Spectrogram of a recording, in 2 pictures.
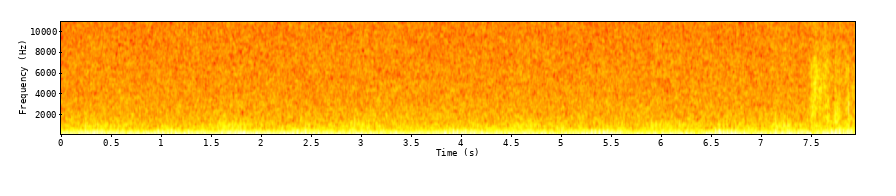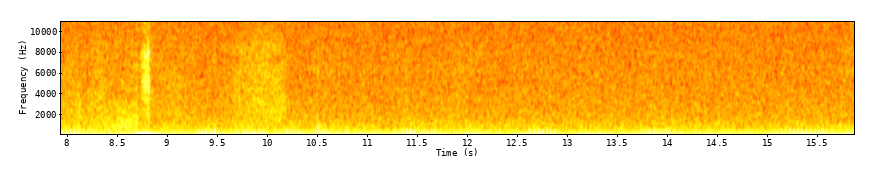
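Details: Close purring from a Lucky Ferals domestic cat at home in the morning: low rumbling pulses roughly every second, with a few brief sharp clicks and rustles midway.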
